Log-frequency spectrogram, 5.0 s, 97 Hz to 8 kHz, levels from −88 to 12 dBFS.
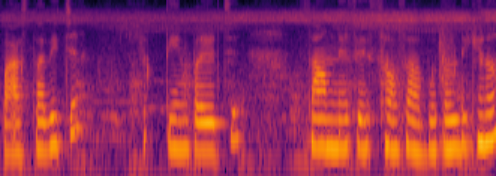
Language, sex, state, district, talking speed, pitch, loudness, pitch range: Garhwali, female, Uttarakhand, Tehri Garhwal, 145 wpm, 200 Hz, -18 LUFS, 190-205 Hz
